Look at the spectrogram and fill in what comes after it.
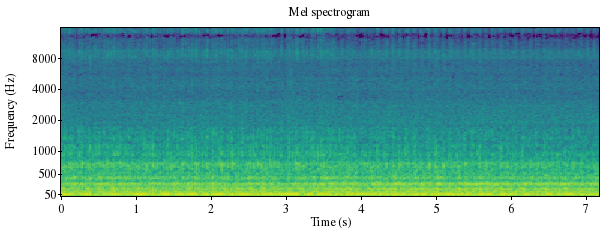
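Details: Mercury Grand Marquis 2V V8 with Todd Warren custom grind cams, after modifying AFE intake so IAC valve works: deep lumpy idle, uneven lope near three pulses a second, steady and settling.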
